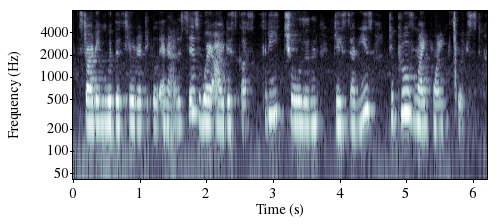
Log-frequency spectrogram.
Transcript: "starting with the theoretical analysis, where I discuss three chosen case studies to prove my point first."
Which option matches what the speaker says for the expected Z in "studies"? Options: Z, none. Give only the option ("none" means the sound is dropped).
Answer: Z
